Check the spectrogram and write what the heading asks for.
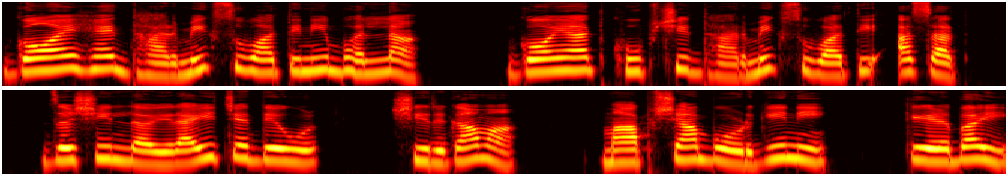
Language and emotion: Goan Konkani, neutral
